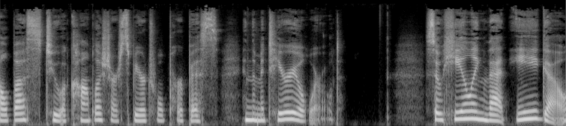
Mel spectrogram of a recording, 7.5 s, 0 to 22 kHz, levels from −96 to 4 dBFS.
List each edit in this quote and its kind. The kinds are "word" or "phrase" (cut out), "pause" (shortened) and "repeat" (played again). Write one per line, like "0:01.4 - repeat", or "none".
none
